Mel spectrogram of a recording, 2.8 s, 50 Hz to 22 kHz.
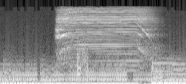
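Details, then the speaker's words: Honda Ruckus GY6-harness scooter starter motor removed and bench-tested by jumping it straight to the battery; high electric whir spins up, holds steady and winds down smoothly, so the starter is fine; normal starter motor spin. "So it's not the starter, so that's good."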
